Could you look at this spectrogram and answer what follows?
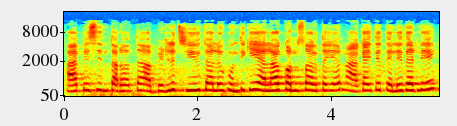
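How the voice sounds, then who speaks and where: A woman's voice, high, flat and mellow, speaks hesitantly and plainly. A long reverb follows her words, with faint ambience behind. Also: moderate pace. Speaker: widowed mother at a public meeting.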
